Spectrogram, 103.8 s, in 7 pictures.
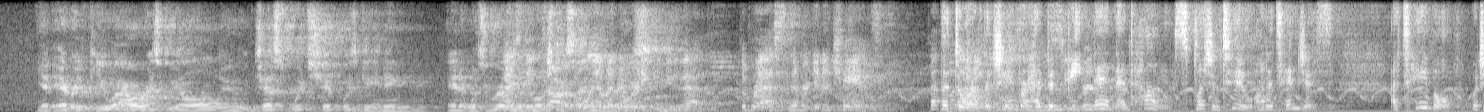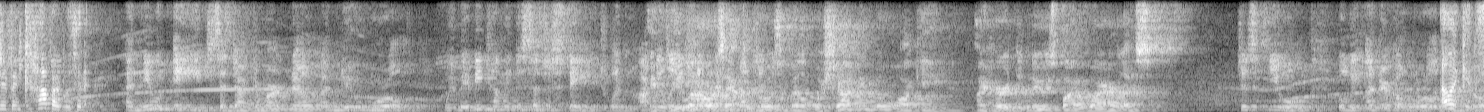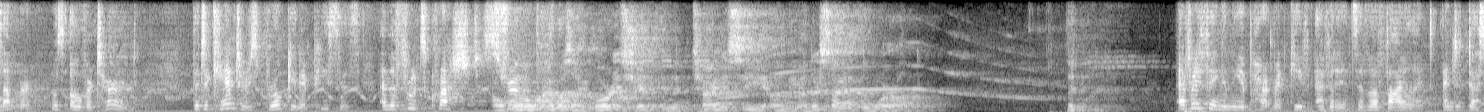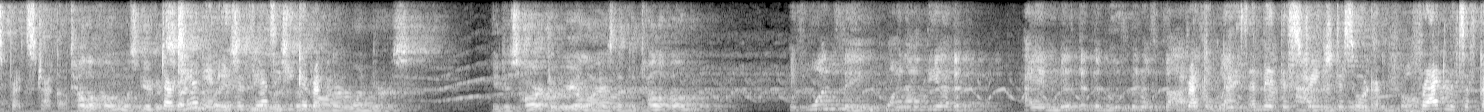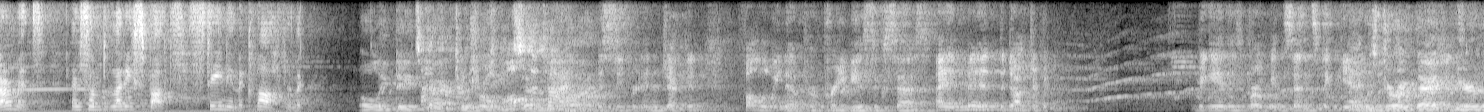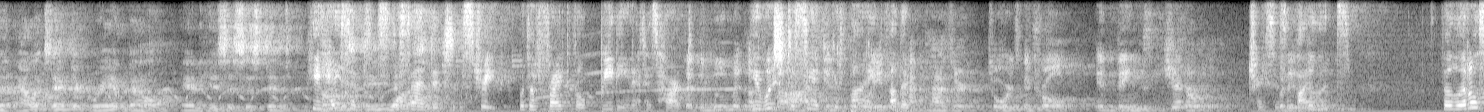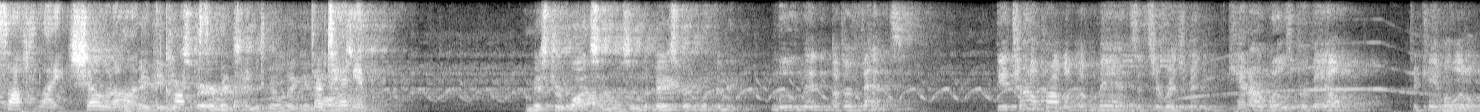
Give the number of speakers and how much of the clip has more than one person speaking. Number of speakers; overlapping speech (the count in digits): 3, about 21%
